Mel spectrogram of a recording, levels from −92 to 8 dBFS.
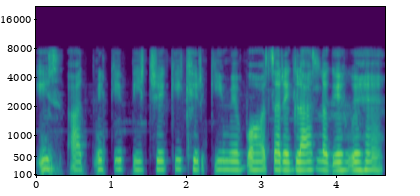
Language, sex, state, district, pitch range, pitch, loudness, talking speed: Hindi, female, Assam, Kamrup Metropolitan, 190-205 Hz, 195 Hz, -18 LUFS, 165 wpm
